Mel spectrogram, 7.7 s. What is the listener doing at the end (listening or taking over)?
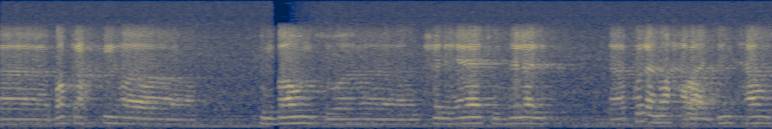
listening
